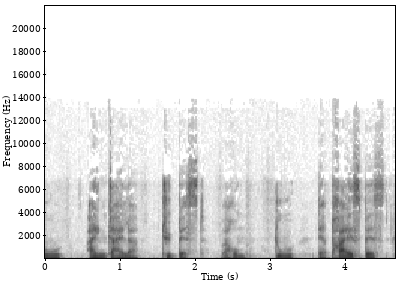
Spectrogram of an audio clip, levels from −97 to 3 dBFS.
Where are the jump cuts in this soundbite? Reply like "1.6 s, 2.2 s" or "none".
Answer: none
